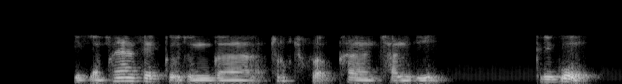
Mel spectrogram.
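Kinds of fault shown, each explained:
G.723.1 codec, throughout: the speech passes through a low-rate telephony coder, which fits a roughly 6 kbit/s coder working in 30 ms frames. Sound is held to about 200 Hz to 3.7 kHz with nothing above 3.8 kHz, and heavy coding damage leaves it muffled and hoarse with smeared consonants.
Video or display buzz, from 1.63 s to the end: a screen or video cable leaks into the audio path, adding a 75 Hz buzz at the display's field rate with hash above it. It sits faint, well below the speech, once it begins.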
